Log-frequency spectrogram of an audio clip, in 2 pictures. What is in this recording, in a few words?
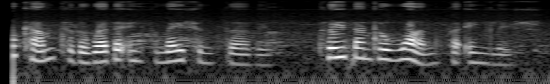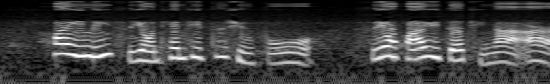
conversation, Telephone adaptor for SKYPE; digidock SP-4200; Although I can record it clearly for voice calls, the recording level of Skype calls seems to be softer.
